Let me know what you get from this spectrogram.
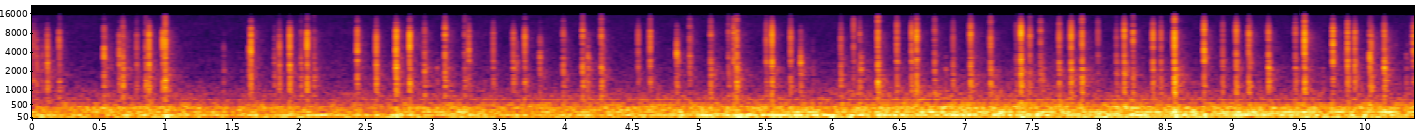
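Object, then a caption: Wooden tabletop. Long acrylic press-on fingernails on both hands tap rapidly across a large, solid, light wooden (bamboo-look) tabletop, while a candle sits untouched on the table. The taps come as a dense, irregular stream of sharp, bright clicks over a steady low rumble, and each one dies away quickly.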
